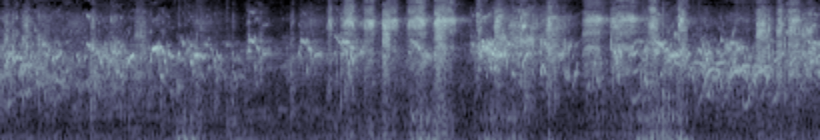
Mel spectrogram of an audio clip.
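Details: Several pet budgies talking and singing together, a constant stream of high, scratchy warbles, quick rising chirps and sharp tweets that swell and fade in loudness throughout.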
